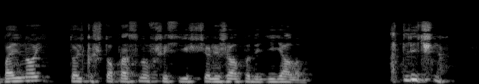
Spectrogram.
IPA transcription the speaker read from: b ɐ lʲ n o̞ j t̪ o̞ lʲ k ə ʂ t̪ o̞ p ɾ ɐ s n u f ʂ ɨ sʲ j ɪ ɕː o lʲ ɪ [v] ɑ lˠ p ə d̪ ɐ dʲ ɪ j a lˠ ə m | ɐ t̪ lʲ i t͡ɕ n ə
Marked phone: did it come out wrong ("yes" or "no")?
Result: yes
